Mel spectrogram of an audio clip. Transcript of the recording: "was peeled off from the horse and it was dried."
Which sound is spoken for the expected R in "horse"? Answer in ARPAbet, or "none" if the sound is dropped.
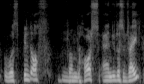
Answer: R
